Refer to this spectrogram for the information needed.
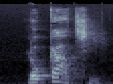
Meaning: location
- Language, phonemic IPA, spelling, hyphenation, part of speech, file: Dutch, /loːˈkaː.(t)si/, locatie, lo‧ca‧tie, noun, Nl-locatie.ogg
